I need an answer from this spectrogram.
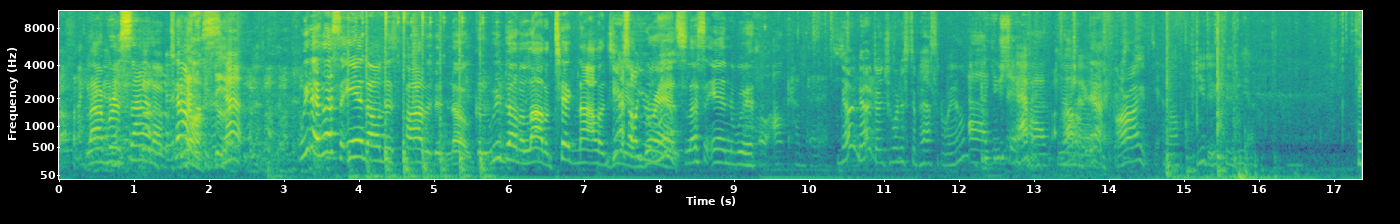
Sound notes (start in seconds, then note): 0.0 attendees chatting and laughing; 3.8 hitting table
